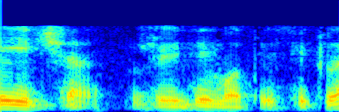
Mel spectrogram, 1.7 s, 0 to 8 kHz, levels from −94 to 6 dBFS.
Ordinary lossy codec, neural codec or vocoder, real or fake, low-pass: AAC, 16 kbps; codec, 16 kHz, 4 kbps, FunCodec, trained on Chinese and English, 50 frames a second; fake; 7.2 kHz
